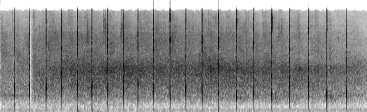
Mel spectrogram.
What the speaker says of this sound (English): Should we clap for Jesus and Mary?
